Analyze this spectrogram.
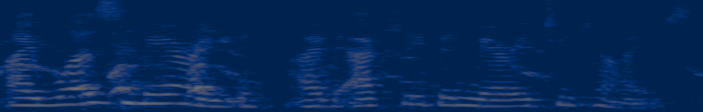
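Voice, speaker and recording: A woman with an American accent at a medium pitch, fairly slow, with ordinary pitch variation, amid noticeable background noise and audible room echo. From California. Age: 60s. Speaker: grandparent being interviewed. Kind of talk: interview.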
